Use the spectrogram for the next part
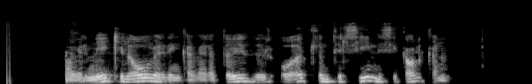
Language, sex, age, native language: Icelandic, male, 20-29, Icelandic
